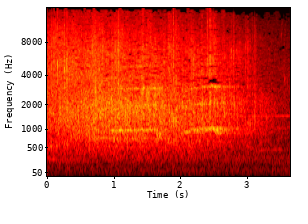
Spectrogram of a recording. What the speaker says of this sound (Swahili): Makofi kwa waziri mkuu.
